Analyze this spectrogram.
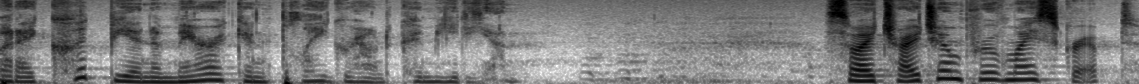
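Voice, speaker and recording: Somewhat breathy speech at a moderate pace, with lively intonation, long, frequent pauses, and a dry, close sound with no echo. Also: woman, medium pitch for a woman. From Russia, moved to US at 10. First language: Russian. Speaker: storyteller. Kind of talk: live storytelling. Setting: stage with audience.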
